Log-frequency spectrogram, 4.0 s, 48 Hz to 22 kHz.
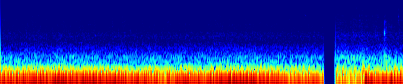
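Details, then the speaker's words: Mustang V8 after new factory-style tailpipes replaced poor pipes, heard from inside the car: deep steady exhaust rumble, even and with no rattles or leaks; sounds right after the repair. "car is back on the ground looking pretty good sounding 100% I'm happy with it"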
